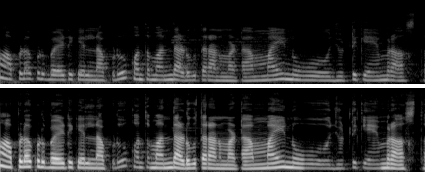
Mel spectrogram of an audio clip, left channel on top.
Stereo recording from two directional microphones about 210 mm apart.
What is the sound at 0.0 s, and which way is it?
A woman's voice, 45° right (ahead or behind).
